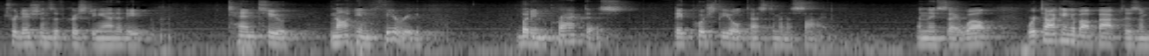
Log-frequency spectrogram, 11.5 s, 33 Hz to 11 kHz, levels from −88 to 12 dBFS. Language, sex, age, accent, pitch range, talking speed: English, male, 20-39, American, 105-125 Hz, 130 wpm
